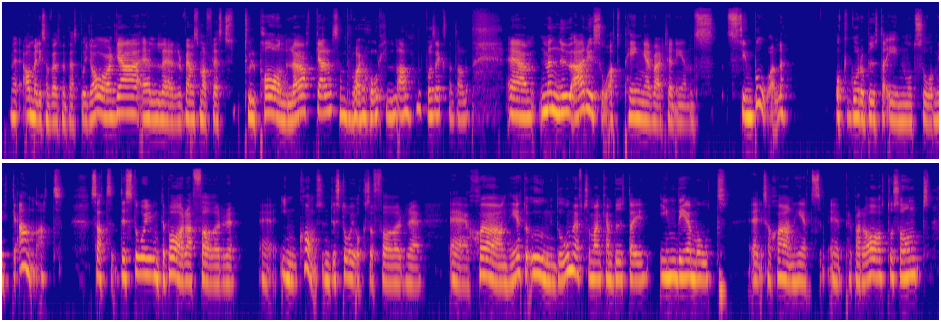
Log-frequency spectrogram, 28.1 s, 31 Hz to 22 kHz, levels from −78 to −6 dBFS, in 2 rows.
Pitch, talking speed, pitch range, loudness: 180 Hz, 150 wpm, 160-205 Hz, -27 LUFS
